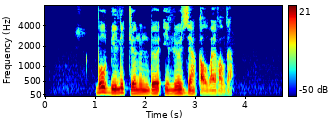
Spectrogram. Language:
Kyrgyz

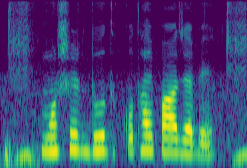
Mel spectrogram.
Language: Bangla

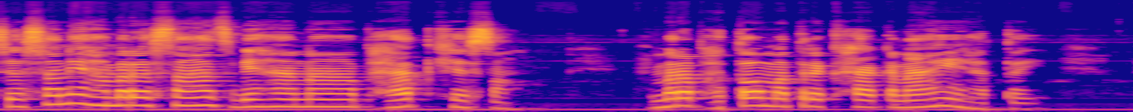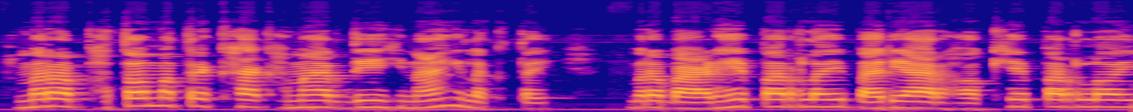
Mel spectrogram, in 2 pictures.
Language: Chitwania Tharu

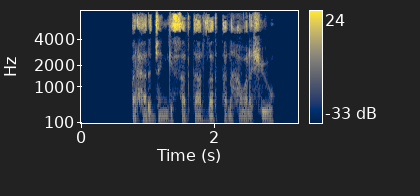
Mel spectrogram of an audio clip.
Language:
Pashto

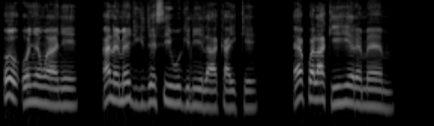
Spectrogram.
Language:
Igbo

